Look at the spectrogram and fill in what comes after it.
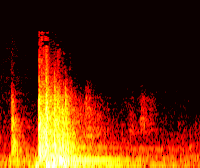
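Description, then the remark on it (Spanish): A door slams shut with a sharp, heavy bang, followed by a low rumbling resonance that fades over about a second. No one speaks. “Un grifo abierto. Y un portazo.”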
